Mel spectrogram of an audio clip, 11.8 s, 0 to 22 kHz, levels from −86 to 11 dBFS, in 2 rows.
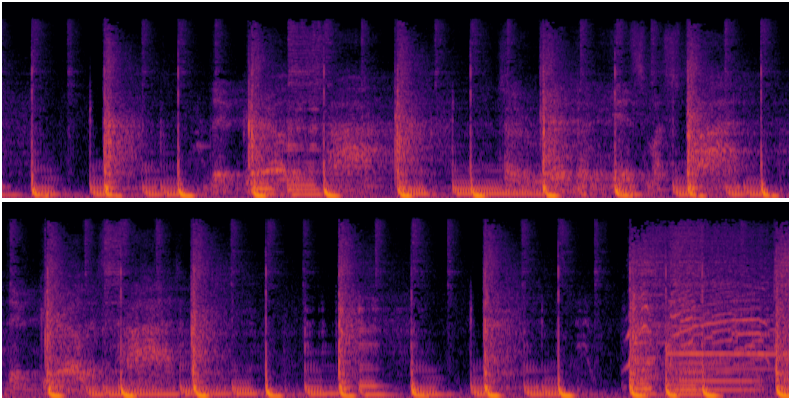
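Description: No technical faults can be heard anywhere in this audio.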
